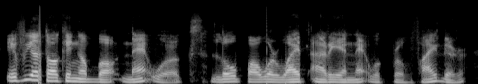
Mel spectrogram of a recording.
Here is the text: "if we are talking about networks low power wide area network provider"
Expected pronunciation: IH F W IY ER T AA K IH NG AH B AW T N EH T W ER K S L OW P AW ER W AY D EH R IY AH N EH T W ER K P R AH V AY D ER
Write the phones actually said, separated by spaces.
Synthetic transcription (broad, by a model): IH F W IY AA T AA K IH NG AH B AW T N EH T W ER K S L OW P AW ER W AY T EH R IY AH N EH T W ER K P R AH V AY D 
